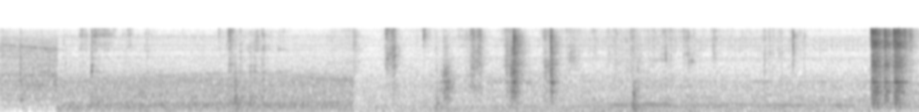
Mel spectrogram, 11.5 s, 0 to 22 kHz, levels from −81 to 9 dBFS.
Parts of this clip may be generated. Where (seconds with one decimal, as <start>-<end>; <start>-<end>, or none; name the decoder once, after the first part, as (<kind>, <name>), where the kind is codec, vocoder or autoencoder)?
8.2-9.5 (vocoder, BigVGAN v2)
